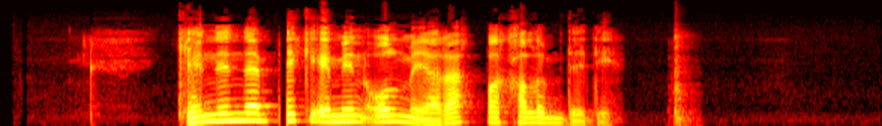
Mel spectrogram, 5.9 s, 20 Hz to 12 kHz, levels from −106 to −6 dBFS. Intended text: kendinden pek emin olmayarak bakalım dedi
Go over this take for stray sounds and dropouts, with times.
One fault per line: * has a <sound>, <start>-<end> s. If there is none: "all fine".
* has a dropout, 1.9-1.9 s
* has a thud, 4.4-4.7 s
